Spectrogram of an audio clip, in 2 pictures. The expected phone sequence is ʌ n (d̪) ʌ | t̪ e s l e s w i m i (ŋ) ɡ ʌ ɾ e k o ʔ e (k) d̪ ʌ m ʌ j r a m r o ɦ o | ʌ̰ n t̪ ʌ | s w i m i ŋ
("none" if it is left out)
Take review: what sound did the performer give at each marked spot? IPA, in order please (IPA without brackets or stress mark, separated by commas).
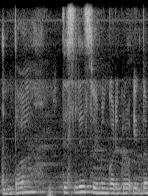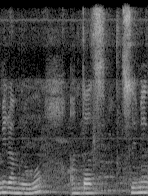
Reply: t̪, ŋ, k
